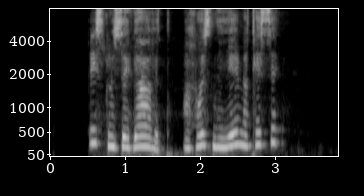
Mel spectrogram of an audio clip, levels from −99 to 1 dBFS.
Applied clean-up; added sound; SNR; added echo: neural mask model DeepFilterNet 3.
